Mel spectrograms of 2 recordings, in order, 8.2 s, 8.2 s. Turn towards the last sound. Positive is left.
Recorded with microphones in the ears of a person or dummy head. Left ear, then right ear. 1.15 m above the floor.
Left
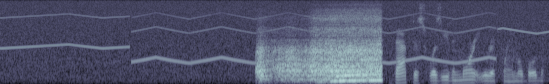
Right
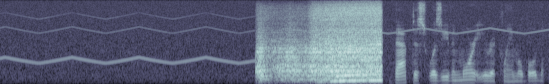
turn(degrees=-85)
